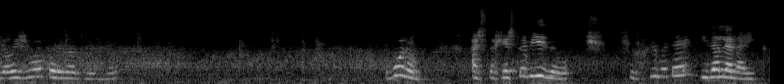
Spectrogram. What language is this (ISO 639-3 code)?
spa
